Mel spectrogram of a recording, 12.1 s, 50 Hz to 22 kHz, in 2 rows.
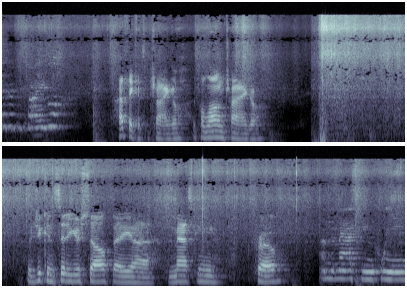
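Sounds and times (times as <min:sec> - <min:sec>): plastic sheeting crinkling: 0:00.0 - 0:12.0.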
